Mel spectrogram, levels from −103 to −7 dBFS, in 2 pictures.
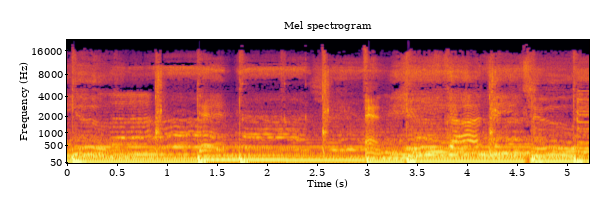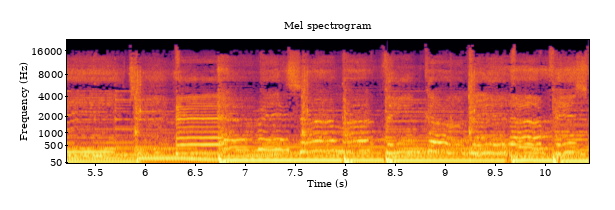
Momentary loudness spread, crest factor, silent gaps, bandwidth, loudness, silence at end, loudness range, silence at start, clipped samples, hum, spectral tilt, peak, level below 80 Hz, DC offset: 3 LU; 12 dB; none; 18 kHz; -14 LUFS; 0 s; 1 LU; 0 s; under 0.1%; none; -5.5 dB/octave; 0 dBFS; -18 dBFS; under 0.1%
